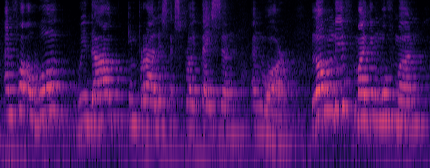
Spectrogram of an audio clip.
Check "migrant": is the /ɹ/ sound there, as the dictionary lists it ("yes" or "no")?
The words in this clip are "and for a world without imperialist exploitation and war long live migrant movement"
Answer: no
